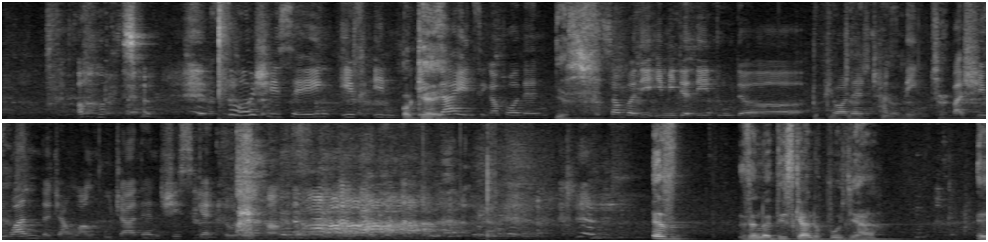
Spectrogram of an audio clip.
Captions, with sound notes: So she's saying if in die in Singapore, then somebody immediately do the-- (speaking in foreign language) chanting. But she want the (speaking in foreign language) puja, then she scared don't come. (audience laughs) - This kind of puja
